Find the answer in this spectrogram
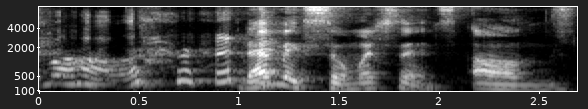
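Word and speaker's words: VA-11 Hall-A: No, it's Valhalla.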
